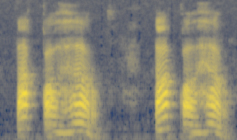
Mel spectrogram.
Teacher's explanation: huruf qaf adalah huruf syiddah. Maka ketika mengucapkan pun suara harus ditahan terlebih dahulu.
